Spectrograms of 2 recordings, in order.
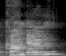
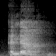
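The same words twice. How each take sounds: First: Slow "condone" with CON high and stressed; stress on first syllable. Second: "condone" as con-DONE, falling at the end; stress on second syllable. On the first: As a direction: lean on CON in "condone", rising at the end. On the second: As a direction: put the weight on DONE in "condone". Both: Shown as a demonstration. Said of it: "tried to do it on the syllable".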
